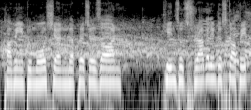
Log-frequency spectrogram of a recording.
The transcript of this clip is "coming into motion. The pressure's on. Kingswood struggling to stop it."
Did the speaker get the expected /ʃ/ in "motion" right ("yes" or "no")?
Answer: yes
